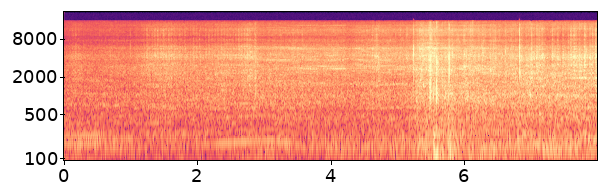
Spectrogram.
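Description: Pickup truck driving slowly up and pulling in close by: engine running and tyres rolling, growing steadily louder as it nears, with a short spell of crackling about five seconds in.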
